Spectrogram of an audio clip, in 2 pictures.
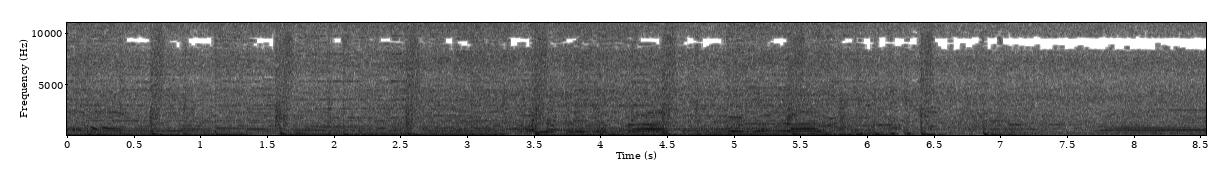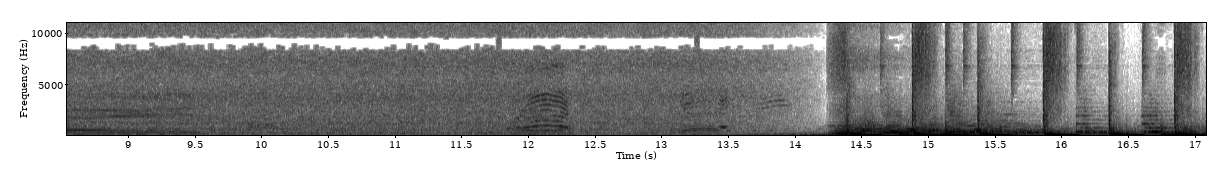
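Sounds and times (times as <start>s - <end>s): rushing creek: 0.0s - 14.2s.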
